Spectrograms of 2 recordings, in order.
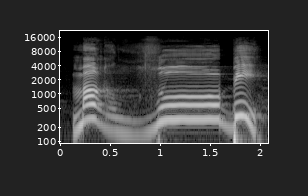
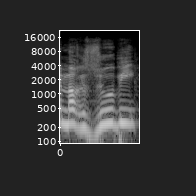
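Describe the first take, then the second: First: مغضوبی with tongue's side on upper molars at ض; correct dad. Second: مغضوبی with a z for ض; dad turned to z. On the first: Teacher modelling the third sound, heavy drawn dad in مغضوبی. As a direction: chant مغضوبی very slowly, thick ض. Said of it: "زبان کی کروٹ". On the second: Teacher showing others' mistake, z in مغضوبی. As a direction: say magh-zoobi for مغضوبی. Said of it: "کچھ زا سے بدلتے ہیں". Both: Shown as a demonstration.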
